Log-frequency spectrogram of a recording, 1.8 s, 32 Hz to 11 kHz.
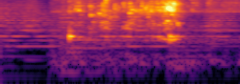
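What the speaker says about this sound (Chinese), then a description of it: "再倒入次氯酸钠100cc" Sodium hypochlorite bleach is poured into cold water in a measuring cup, making a brief, close, quiet trickle with a couple of distinct splashy drips.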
